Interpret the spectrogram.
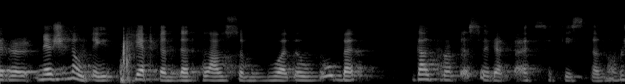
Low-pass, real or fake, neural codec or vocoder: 9.9 kHz; fake; autoencoder, 48 kHz, 32 numbers a frame, DAC-VAE, trained on Japanese speech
